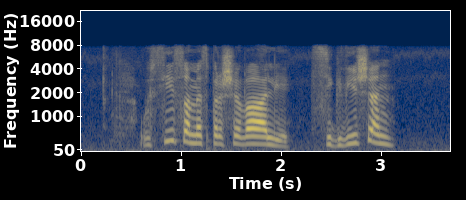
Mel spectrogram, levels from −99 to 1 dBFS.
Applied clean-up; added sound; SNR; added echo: none; none; none; none.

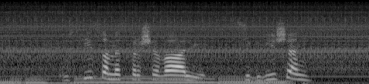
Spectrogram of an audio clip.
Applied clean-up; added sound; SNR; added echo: none; Domestic sounds, home sounds + Bass guitar; 7 dB; none.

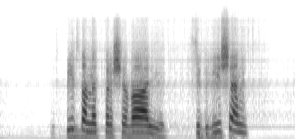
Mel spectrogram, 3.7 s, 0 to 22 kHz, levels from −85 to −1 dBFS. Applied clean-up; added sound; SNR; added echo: neural mask model RNNoise.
